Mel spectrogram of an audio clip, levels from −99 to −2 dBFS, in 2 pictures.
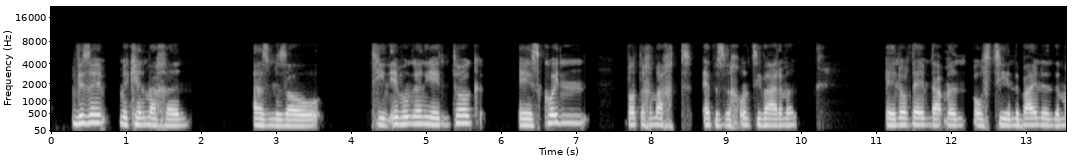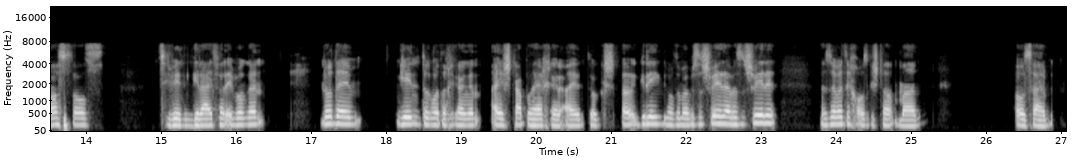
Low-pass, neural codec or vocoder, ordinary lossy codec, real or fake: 7.2 kHz; none; none; real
